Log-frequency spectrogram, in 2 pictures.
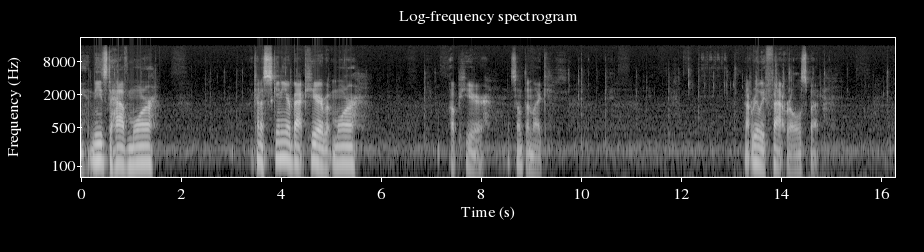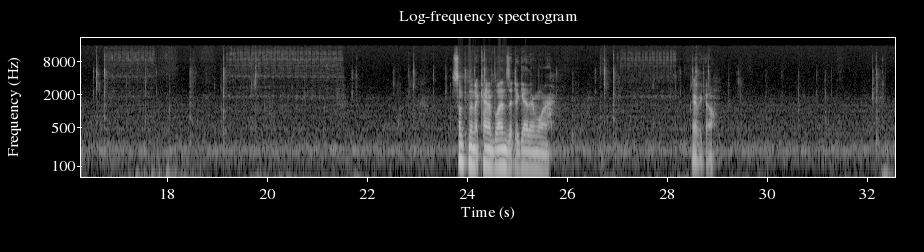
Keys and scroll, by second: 9.5 s, 12.9 ctrl+z, 14.3 s, 15.6 s, 31.6 s.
